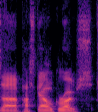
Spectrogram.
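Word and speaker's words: Pascal Groß: And then the other midfielder I've gone is Pascal Gross from Brighton. Is that right? Have I said that right? – Yeah, you've done it right.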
